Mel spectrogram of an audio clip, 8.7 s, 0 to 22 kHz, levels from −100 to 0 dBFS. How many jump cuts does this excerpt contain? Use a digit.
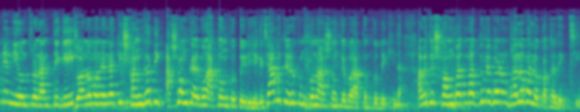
2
